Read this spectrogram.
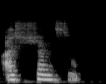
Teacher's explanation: When al is prefixed to a noun beginning with a solar letter, the alif of al is assimilated to the solar letter. Example, the lam of al is assimilated to the solar letter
